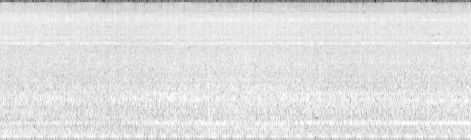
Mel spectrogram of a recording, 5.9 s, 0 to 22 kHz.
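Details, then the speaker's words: 1996 Acura TL 2.5 L, code P0301: idle lopes unevenly with cylinder 1 dropping out, a misfire from spark shorting at a leaking distributor cap. "all right 96 Acura TL 2.5 liter it's got a misfire number one cylinder there it's number one"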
